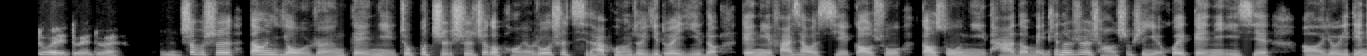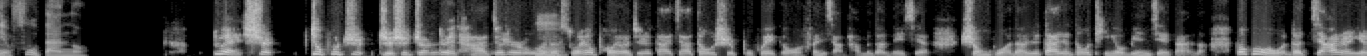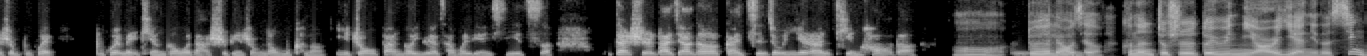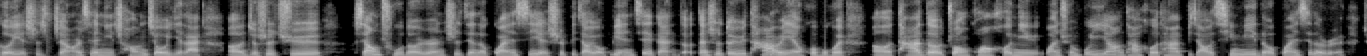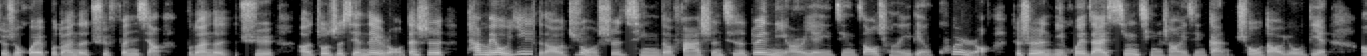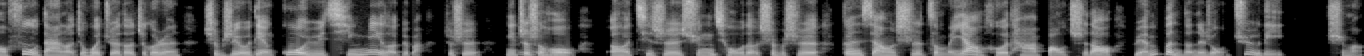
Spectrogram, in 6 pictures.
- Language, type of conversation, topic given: Chinese, advice, 当朋友过度依赖我时，我该如何设定并坚持界限？
- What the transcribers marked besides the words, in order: tapping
